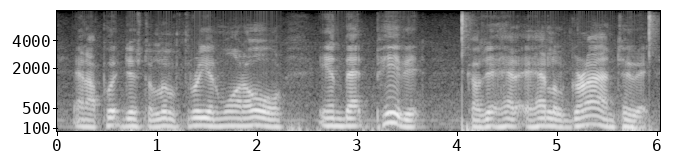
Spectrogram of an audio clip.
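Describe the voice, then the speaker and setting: This man speaks in a Southern US accent at a fairly high pitch. His tone is relaxed. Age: 60s. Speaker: knife collector YouTuber. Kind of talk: casual tutorial. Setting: workshop. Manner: relaxed, halting with fillers.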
